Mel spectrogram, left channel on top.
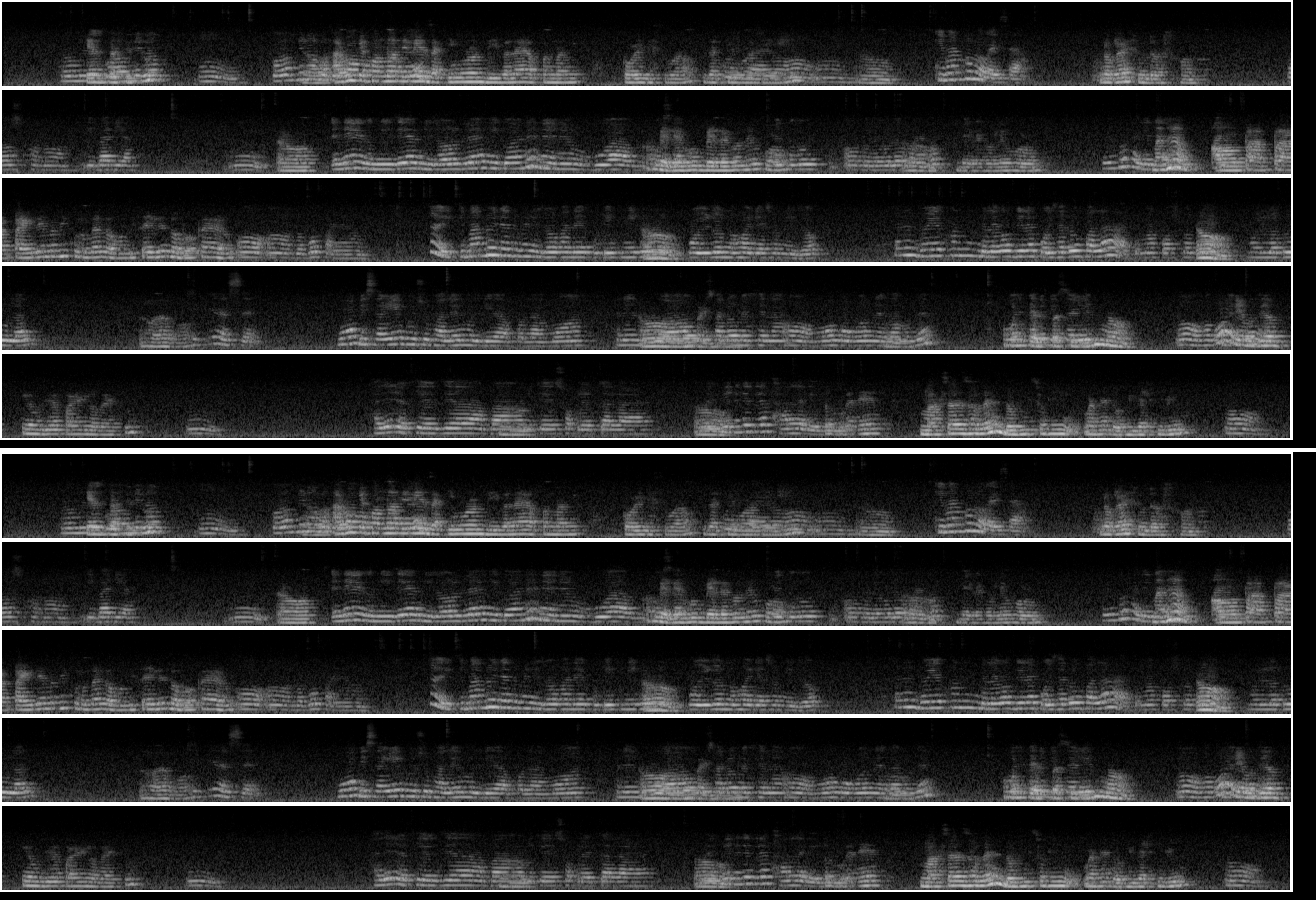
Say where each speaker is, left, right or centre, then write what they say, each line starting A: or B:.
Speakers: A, on the left; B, on the left.
A: নৰ্মেলি
B: কেচ
A: গৰম
B: বাচিছো
A: দিনত উম গৰম দিনত
B: অ
A: ল'ব
B: আৰু
A: পৰা
B: কেইখনমান
A: হলে
B: এনেই জাকি মূৰত দি পেলাই অকণমান কৰি দিছো আৰু জাকি
A: কৰিবা
B: মূৰত দি
A: আৰু
B: দি
A: উ উম
B: অ
A: কিমানখন লগাইছা
B: ওলাইছো দহখন
A: দচখন অ দিবা দিয়া উম
B: অ
A: এনে নি যে নিজৰ হে কৰা নে নে এনে বোৱা
B: অ
A: পইচা
B: বেলেগো বেলেগলেও কৰো
A: বেলেগক অ বেলেগলৈ
B: অ
A: কৰা ন
B: বেলেগলেও কৰো
A: কৰিব লাগে দিয়া
B: মানে অ
A: আজ
B: পা প পাৰিলে মানে কোনোবাই ল'ব বিচাৰিলে ল'ব পাৰে আৰু
A: অ অ ল'ব পাৰে অ কিমাননো এতিয়া তুমি নিজৰ কাৰণে গোটেইখিনি তো
B: অ
A: প্ৰয়োজন নহয় দিয়া নিজক মানে দুই এখন বেলেগক দিলে পইচাটোও পালাত তোমাৰ কষ্টটো
B: অ
A: মূল্যটো ওলাল
B: হয় আকৌ
A: ঠিকে আছে মই বিচ চাৰীয়ে পহছোঁ ভাল হ'ল দিয়ক কলা মই মানে
B: অ
A: বোৱাৰ
B: ল'ব পাৰিবা
A: চাদৰ
B: দিয়া
A: মেখেলা আহ মই বব নাজানো
B: অ
A: যে মই
B: অকন
A: সেইকাৰণে
B: কেচ বাচি
A: বিচাৰিয়ে
B: দিম
A: ফুৰ
B: ন
A: আহ হব
B: মই সেউজীয়া
A: একো নাই
B: সেউজীয়া পাৰি লগাইছো
A: উম ভালেই দিয় সেই দিয়া বা
B: অ
A: এনেকে ৰেড কালাৰ কিবা
B: অ
A: কিবি এনেকে দিলে ভাল। লাগে কিন্তু
B: আৰু এনে মাছ চাছ হ'লে দহি চহি মানে দহি গাঠি হেলউ
A: অহ।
